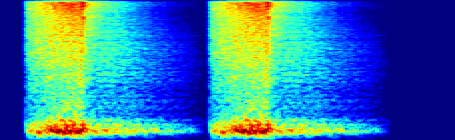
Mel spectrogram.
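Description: Two identical whoosh sound effects of a news channel's logo sting, one right after the other, each coming in sharply and fading away over most of a second.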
